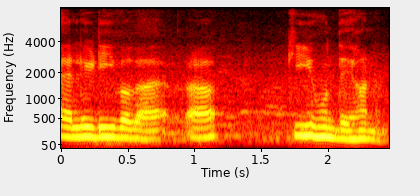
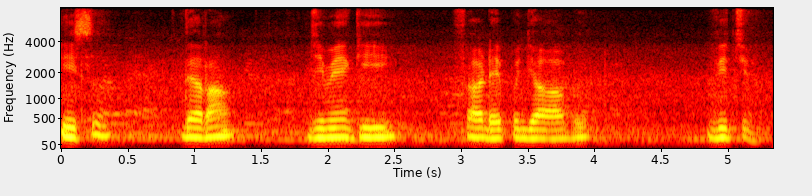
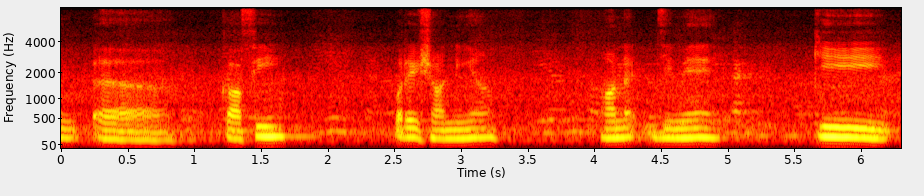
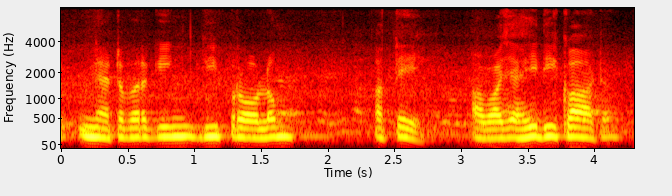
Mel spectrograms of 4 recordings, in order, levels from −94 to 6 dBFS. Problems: none marked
